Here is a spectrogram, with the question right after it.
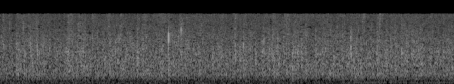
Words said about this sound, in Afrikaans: Hmm. Nee, nou weet, die reën sous neer daar buite, mos jy? Alles is nat van die water.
